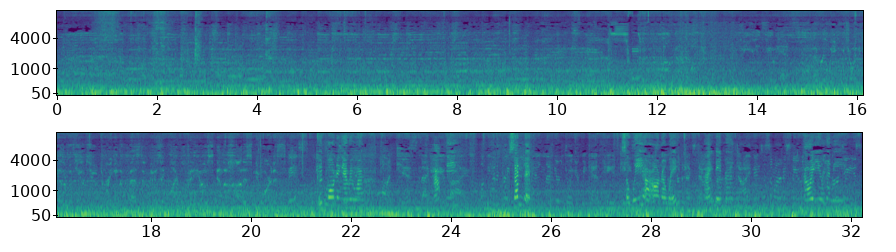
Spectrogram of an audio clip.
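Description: Road noise inside a moving car, a steady low rumble, with music playing over it and voices talking in the last third.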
